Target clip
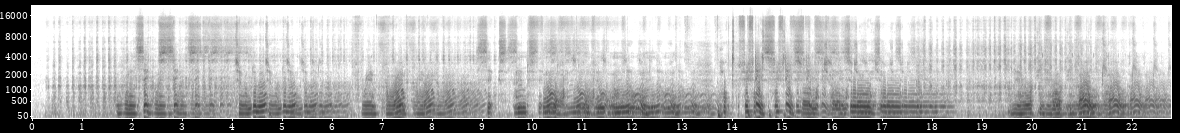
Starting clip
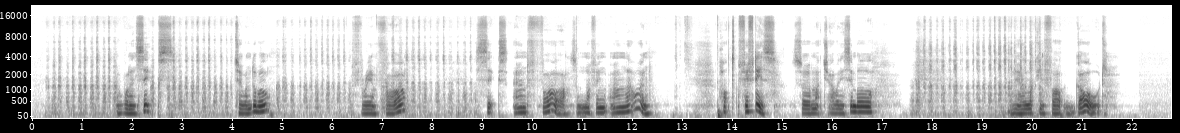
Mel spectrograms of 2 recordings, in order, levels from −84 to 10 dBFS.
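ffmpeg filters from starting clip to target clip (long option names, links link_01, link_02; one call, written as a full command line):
ffmpeg -i in.wav -af "aeval=exprs='(tanh(5.01*val(0)+0.4)-tanh(0.4))/5.01':channel_layout=same,aecho=1:1:600|1020|1314|1520|1664:0.631|0.398|0.251|0.158|0.1" out.wav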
